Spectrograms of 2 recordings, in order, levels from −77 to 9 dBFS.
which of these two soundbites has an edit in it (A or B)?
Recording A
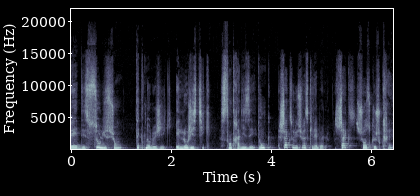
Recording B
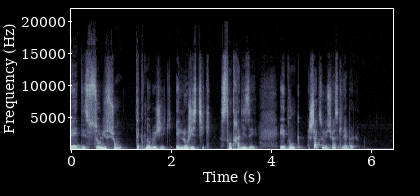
A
